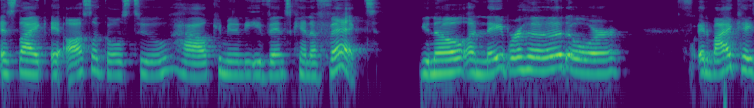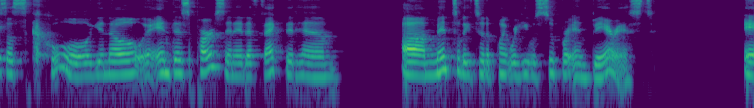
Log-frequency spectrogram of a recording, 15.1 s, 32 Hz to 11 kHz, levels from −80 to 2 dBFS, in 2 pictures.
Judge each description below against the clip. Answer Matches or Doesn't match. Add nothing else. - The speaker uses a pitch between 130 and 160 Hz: Doesn't match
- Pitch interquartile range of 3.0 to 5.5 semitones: Doesn't match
